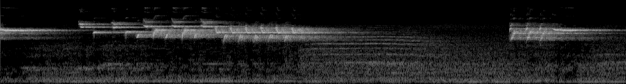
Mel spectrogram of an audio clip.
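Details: European goldfinch of the Widani type singing: a tumbling run of high, liquid twittering notes that slide downward, fading into a short pause, then a fresh bright burst of twitter near the end.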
